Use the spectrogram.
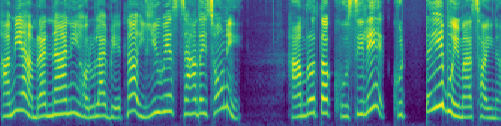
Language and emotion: Nepali, happy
